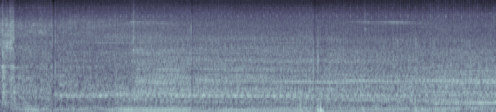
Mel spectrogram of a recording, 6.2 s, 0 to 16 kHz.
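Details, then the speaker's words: 2004 Toyota Corolla VVT-i gasoline engine, first start after head gasket replacement, engine removal and overhaul, timing set: smooth steady idle picking up cleanly when revved, no knocks or ticks; normal idle and revving, healthy. "não é mainha é muita melodia calma e com troca da junta do cabeçote e revisão do motor"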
